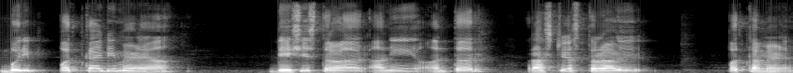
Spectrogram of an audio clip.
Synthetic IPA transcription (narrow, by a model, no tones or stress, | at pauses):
bəɾiːpət̪kãjbʱiːmeɭja | d̪eɕiːst̪əɭaɾa̰niə̰nt̪əɾ | ɾaʂʈɾijəst̪əɾaʋi | pət̪kãmḛɭja̰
